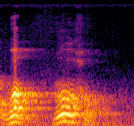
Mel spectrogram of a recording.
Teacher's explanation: jadi ra-nya dibaca tafkhim karena dia sebelumnya ada harokat fathah, wawunya berhuruf fathah, maka dibaca warruhu ya, dibaca tebal.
